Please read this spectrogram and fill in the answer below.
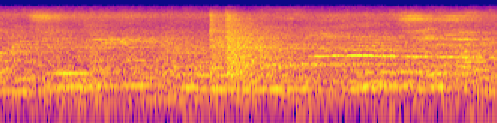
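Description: Adair passenger lift's machinery humming steadily, with a sharp clunk about two seconds in and a thin high tone near the end, over background music.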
